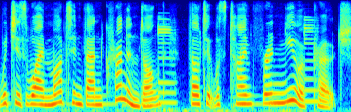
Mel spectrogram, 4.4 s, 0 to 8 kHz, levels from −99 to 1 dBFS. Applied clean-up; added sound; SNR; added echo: none; Electric guitar; 17 dB; none.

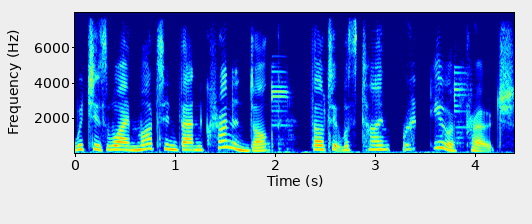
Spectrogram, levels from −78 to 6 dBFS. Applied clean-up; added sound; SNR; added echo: neural diffusion model UNIVERSE++.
